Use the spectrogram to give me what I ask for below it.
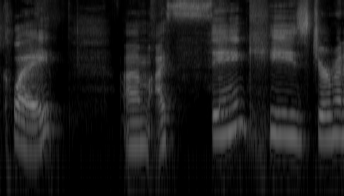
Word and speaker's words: Klee: it's actually spelled k-l-e-e so it looks like it should be clea but it's pronounced clay um i think he's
